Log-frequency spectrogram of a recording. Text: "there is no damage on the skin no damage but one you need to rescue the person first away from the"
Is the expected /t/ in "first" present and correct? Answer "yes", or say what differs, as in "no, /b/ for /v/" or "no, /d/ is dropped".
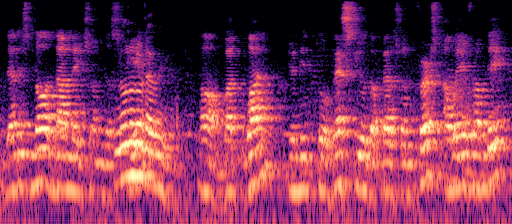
yes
